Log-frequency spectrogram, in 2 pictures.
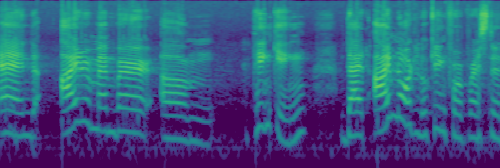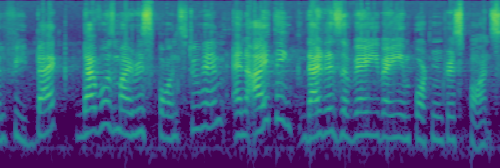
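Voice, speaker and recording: Against noticeable background noise, a woman uses a high, raised, projected voice with lively intonation at a moderate pace. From Pakistan. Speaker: tech panelist. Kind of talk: panel discussion. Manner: animated.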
